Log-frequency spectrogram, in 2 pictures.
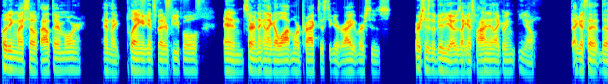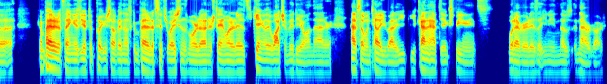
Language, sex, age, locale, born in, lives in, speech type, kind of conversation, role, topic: English, male, 30-34, en-US, United States, United States, conversation, unstructured, none, How do you actually like to learn new things?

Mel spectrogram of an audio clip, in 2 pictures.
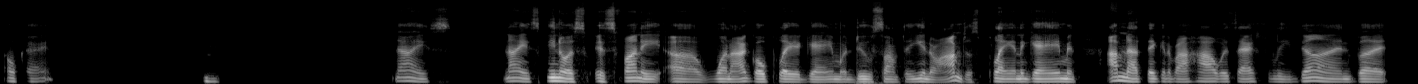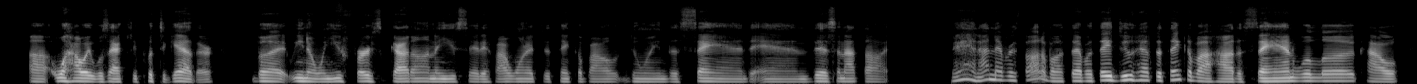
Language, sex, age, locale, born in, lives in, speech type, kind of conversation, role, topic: English, female, 55-59, en-US, United States, United States, conversation, podcast, host, What helps you stay committed to practicing even when motivation is low?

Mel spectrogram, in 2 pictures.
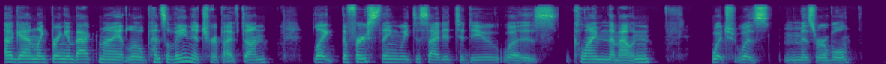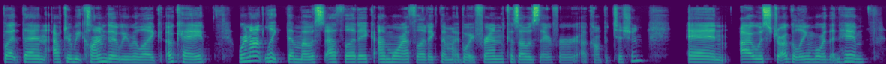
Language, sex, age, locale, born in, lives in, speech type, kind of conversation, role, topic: English, female, 18-19, en-US, United States, United States, conversation, unstructured, none, When you arrive somewhere new, what do you look for first, and why does it matter to you?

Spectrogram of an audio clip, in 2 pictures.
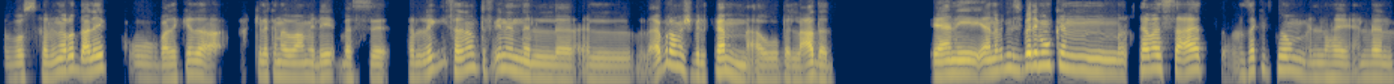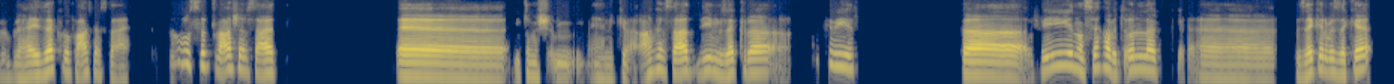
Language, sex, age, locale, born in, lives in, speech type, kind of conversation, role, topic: Arabic, male, 20-24, ar-EG, Egypt, Egypt, conversation, podcast, guest, إزاي بتوازن بين الدراسة وحياتك اليومية؟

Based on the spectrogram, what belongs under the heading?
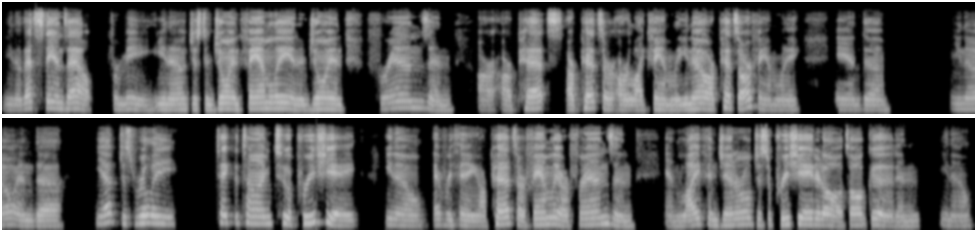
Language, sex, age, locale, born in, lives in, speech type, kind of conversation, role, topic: English, female, 65-69, en-US, United States, United States, conversation, unstructured, none, What has been the highlight of your day so far, and why did it matter to you?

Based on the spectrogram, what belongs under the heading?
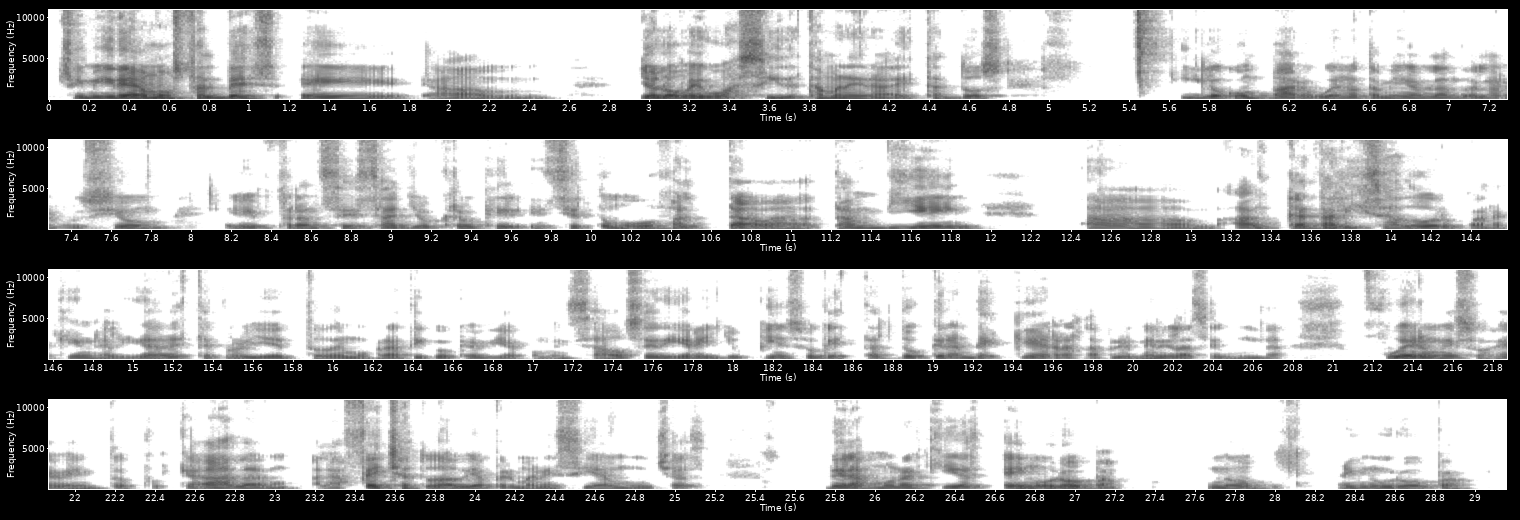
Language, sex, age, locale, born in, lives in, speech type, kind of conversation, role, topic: Spanish, male, 30-34, es-CO, Colombia, United States, conversation, unstructured, none, ¿Qué evento histórico crees que cambió el mundo para siempre?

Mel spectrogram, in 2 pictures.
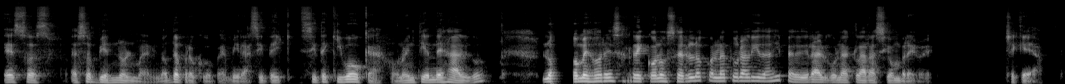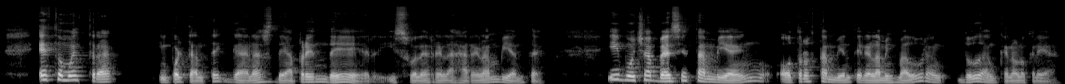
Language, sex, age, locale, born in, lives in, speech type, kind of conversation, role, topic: Spanish, male, 45-49, es-US, Puerto Rico, United States, read, expert-assistant, expert, ¿Cómo puedo ganar confianza para participar y hacer preguntas en capacitaciones sobre tecnología agrícola?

